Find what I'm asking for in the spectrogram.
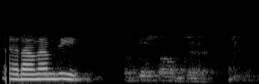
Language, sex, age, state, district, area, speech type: Dogri, female, 18-30, Jammu and Kashmir, Samba, rural, conversation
